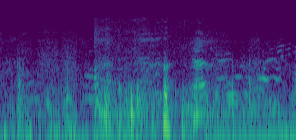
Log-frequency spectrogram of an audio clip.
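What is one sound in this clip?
Plastic sleds scrape and hiss over snow.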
